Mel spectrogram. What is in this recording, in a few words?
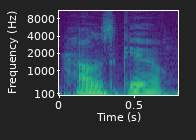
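"housegirl", Nigerian Pidgin, male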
